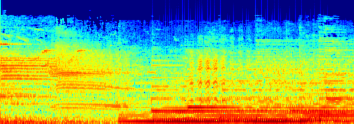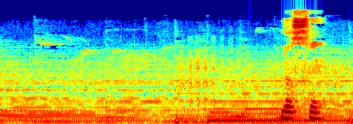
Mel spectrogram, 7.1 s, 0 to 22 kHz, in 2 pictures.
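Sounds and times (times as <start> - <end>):
sheep and lambs bleating: 0.0 - 3.0, 3.6 - 6.0
speech: 6.3 - 6.9.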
